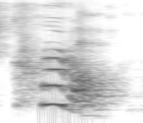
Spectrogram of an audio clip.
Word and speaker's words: colonel: cannot stand alone so this word is Colonel 2 syllables colonel so that's how you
